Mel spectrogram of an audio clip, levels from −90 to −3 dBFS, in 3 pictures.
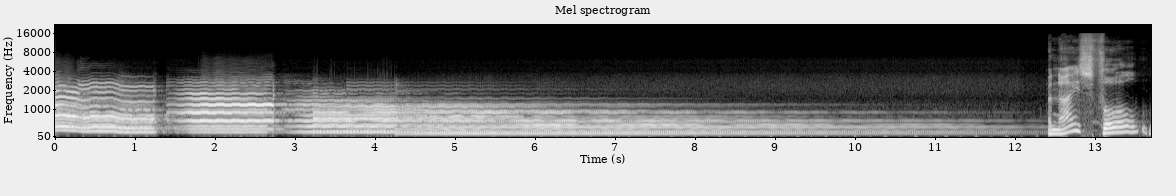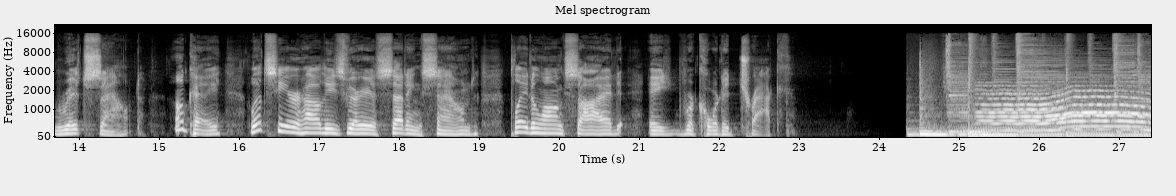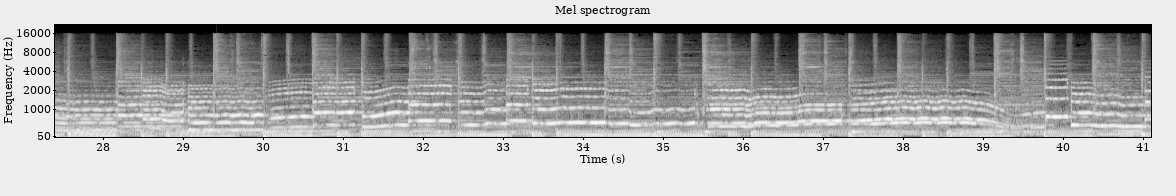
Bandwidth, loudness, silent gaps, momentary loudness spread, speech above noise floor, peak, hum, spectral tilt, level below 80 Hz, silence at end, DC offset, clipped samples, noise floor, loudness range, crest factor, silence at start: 16.5 kHz; -11 LUFS; none; 13 LU; 68 dB; 0 dBFS; none; -5 dB/octave; -26 dBFS; 0 s; under 0.1%; under 0.1%; -83 dBFS; 11 LU; 12 dB; 0 s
